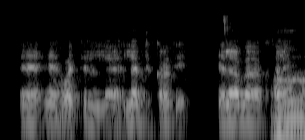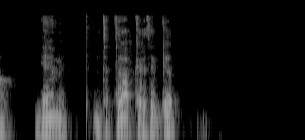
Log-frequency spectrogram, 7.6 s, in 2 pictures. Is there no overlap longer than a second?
Yes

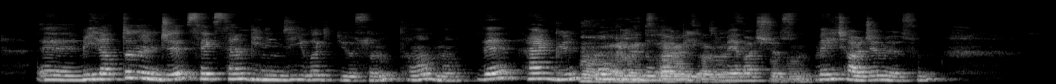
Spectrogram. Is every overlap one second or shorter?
No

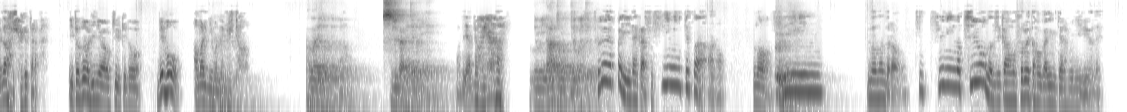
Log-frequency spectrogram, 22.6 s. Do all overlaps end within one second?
Yes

